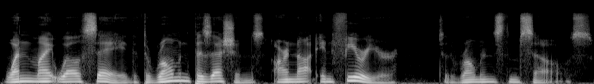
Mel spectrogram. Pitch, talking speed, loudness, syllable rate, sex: 115 Hz, 150 wpm, -19 LUFS, 4.6 syllables/s, male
